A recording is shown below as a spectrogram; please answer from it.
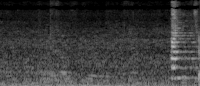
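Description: A vehicle horn gives one short toot near the end, over a steady low rumble of vehicles.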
